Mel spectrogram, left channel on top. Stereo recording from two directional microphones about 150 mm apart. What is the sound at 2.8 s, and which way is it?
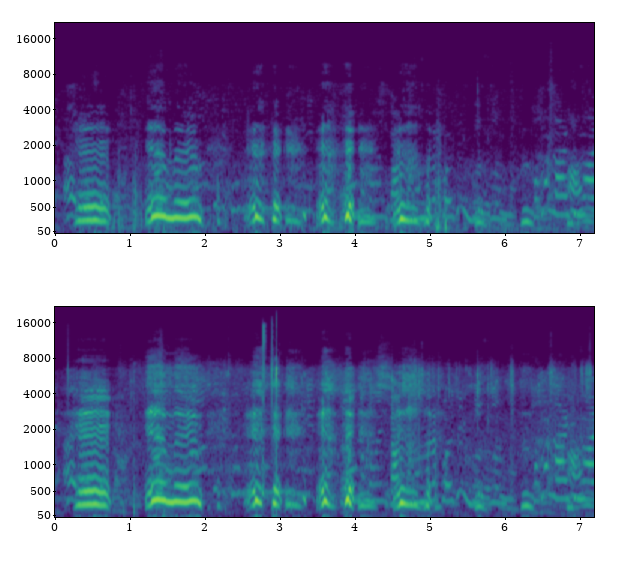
Speech, 40° right (ahead or behind).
